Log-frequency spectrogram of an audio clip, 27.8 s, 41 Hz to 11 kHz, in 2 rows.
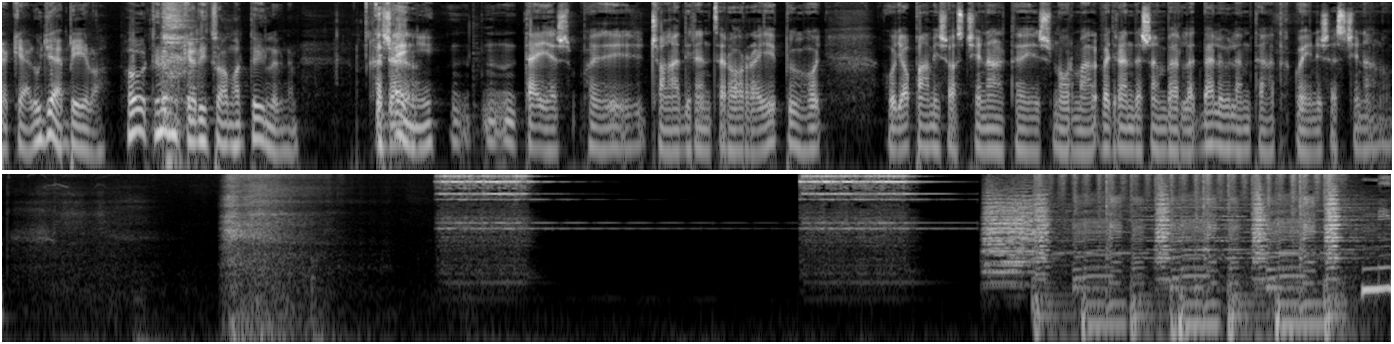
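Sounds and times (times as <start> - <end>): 
speech: 0.0 - 3.1, 3.7 - 14.1
sharp intake of breath: 8.3 - 8.8, 16.1 - 17.4
telephone bell ringing: 18.2 - 24.0
full band with drums and instruments playing: 23.7 - 27.7.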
